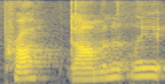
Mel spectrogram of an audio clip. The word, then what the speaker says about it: predominantly: it with O and then that means our first syllable the letters P E are going to say A reduced vowel the pr sound we have a little schah here PR do dominantly or it might be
